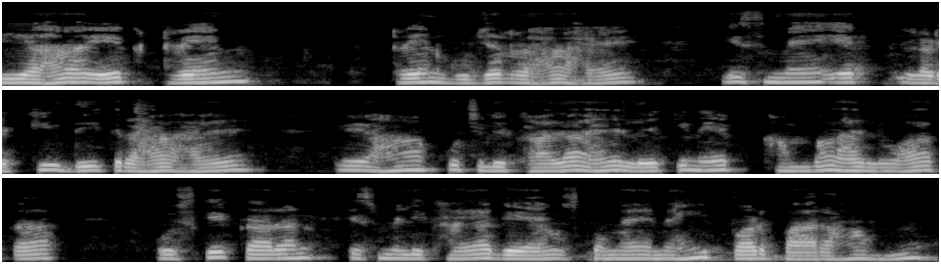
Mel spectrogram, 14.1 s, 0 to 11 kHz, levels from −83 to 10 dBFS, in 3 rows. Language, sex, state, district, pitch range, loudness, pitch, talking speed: Hindi, male, Chhattisgarh, Balrampur, 145-170 Hz, -19 LUFS, 155 Hz, 155 wpm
